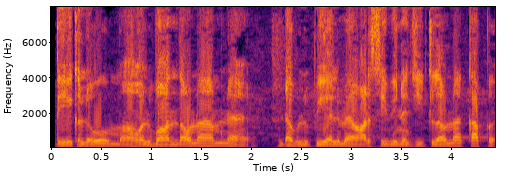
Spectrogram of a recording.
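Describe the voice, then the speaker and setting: A man's voice: mid-range voice, steady tone, moderate pace, over music, natural voice. A man playing a boastful, hapless husband in a domestic comedy skit. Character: boastful, hapless cricket-mad husband bickering at home. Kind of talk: comedy skit dialogue in dialect.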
